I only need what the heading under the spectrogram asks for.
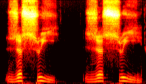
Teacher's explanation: aquí la S no se pronuncia y la letra U tiene el mismo sonido aquí cerrado con esa U.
